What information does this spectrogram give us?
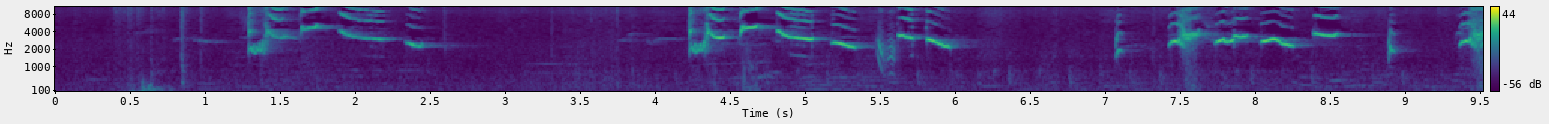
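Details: Oriental magpie-robin in continuous ngerol song meant to agitate other magpie-robins; a few faint clicks, then whistled descending phrases, a pause, and a long quick series of ringing, slurred notes.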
